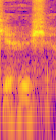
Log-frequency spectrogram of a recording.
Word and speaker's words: Yahusha: am your deliverer yahushua it has a suffix yahuwah shah it's just pronounced yahusha now we call it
